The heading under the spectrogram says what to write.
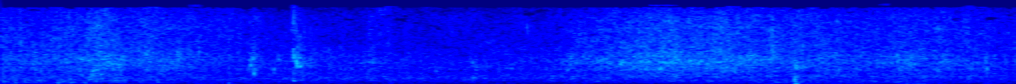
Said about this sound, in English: Back paddle. I'm on the Arnold River with students from Greymouth's renowned Taipotini Outdoor Recreation School.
